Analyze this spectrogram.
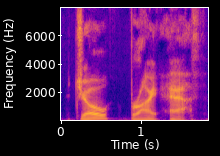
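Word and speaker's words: Jobriath: His name was Joe Briath, pronounced Joe Briath.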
